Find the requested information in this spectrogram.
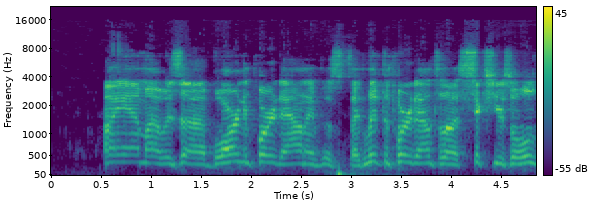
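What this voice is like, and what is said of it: Canadian accent. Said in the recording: “we can detect from your accent that you're purely Canadian”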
